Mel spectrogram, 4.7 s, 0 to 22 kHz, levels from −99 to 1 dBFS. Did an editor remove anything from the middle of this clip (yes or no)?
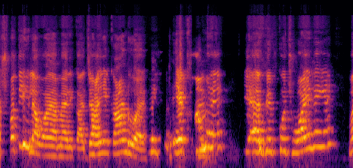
no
